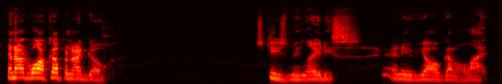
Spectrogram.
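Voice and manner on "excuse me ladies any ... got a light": put-on courteous Southern accent, softly spoken; thick Southern accent. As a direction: lay on the Southern accent to charm strangers. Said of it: "I'd lay it on thick".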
